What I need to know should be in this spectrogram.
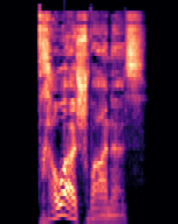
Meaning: genitive of Trauerschwan
- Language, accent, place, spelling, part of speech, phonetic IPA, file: German, Germany, Berlin, Trauerschwanes, noun, [ˈtʁaʊ̯ɐˌʃvaːnəs], De-Trauerschwanes.ogg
